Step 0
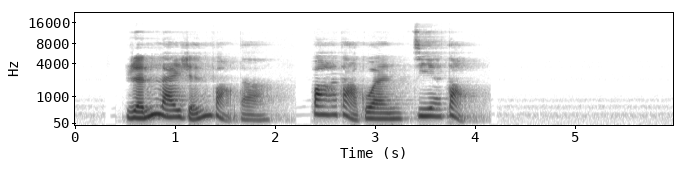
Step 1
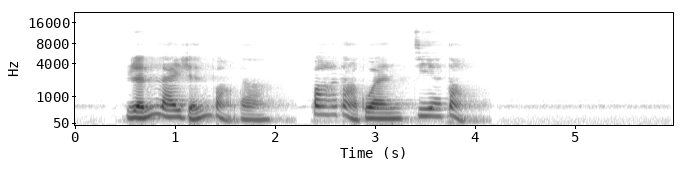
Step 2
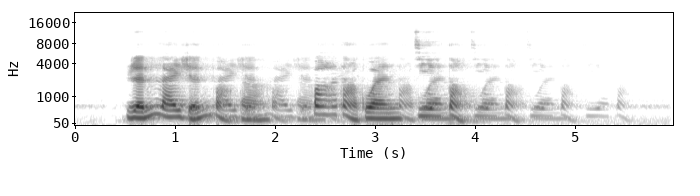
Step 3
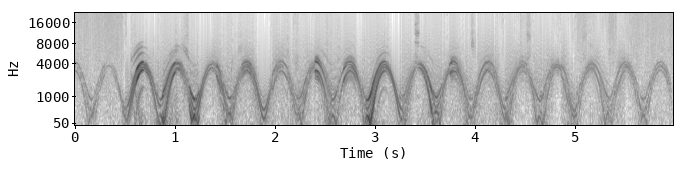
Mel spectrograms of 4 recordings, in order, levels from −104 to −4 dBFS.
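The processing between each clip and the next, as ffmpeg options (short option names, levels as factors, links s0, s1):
-af "firequalizer=gain_entry='entry(120,0);entry(280,-25);entry(580,4);entry(970,-22);entry(2300,-14);entry(5300,-22)':delay=0.05:min_phase=1"
-af "aecho=1:1:558|1116|1674:0.178|0.0676|0.0257,volume=0.891"
-af "aeval=exprs='val(0)+0.5*0.00668*sgn(val(0))':c=same,aeval=exprs='val(0)*sin(2*PI*2000*n/s+2000*0.85/2.9*sin(2*PI*2.9*n/s))':c=same,volume=1.12"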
